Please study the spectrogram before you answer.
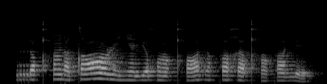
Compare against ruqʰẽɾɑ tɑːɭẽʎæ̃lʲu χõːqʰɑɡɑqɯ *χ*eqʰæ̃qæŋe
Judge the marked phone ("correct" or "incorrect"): correct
